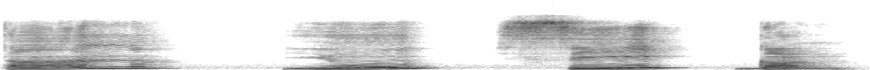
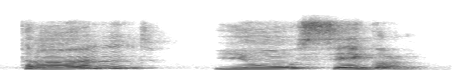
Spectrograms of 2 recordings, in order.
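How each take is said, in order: First: Tan yon segon stretched very slowly. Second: Said in the usual way. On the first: Shown as a demonstration.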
